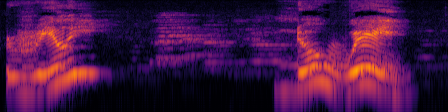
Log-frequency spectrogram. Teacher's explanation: It's the voice rises and then falls sharply. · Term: rising falling inonation, rising falling intonation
